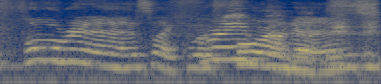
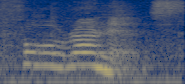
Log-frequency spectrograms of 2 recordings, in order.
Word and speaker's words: Foreigners: always wild and wait is it foreigners or is it four runners it's both it's pronounced foreigners like we're not from here I quite literally am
